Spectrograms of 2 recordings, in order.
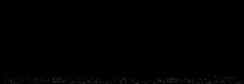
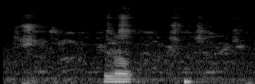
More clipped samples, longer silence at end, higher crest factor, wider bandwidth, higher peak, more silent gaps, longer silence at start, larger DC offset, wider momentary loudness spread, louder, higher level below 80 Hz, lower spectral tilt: neither; about the same, 0 s vs 0.05 s; second, 12 dB vs 20 dB; second, 11 kHz vs 16.5 kHz; second, -56 dBFS vs -12 dBFS; neither; about the same, 0.05 s vs 0.05 s; neither; second, 2 LU vs 19 LU; second, -69 LUFS vs -30 LUFS; second, -76 dBFS vs -52 dBFS; about the same, -7 dB/octave vs -6 dB/octave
